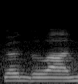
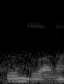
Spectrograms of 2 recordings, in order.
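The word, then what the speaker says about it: Gündoğan: Now Gundogan, however you say his name, is on it. I know you don't pronounce the second G.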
